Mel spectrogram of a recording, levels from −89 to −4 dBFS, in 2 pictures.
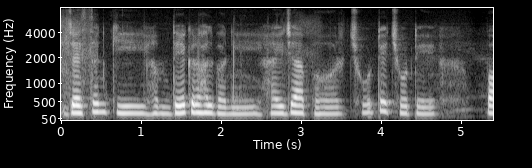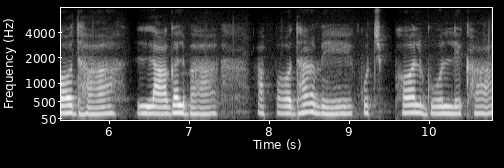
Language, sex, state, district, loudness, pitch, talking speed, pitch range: Bhojpuri, female, Uttar Pradesh, Deoria, -17 LUFS, 190 Hz, 110 wpm, 180-205 Hz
